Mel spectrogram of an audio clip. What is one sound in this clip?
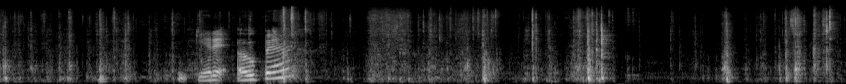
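Cardboard rustles and scrapes as an insert slides out of a box.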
